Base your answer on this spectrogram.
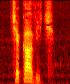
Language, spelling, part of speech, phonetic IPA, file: Polish, ciekawić, verb, [t͡ɕɛˈkavʲit͡ɕ], Pl-ciekawić.ogg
